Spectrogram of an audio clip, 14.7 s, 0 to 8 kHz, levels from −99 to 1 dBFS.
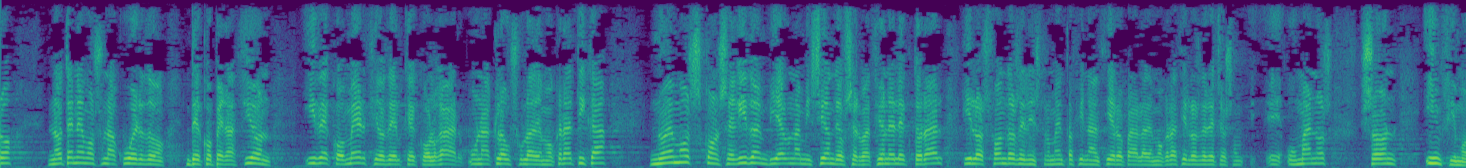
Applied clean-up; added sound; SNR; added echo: none; none; none; none.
